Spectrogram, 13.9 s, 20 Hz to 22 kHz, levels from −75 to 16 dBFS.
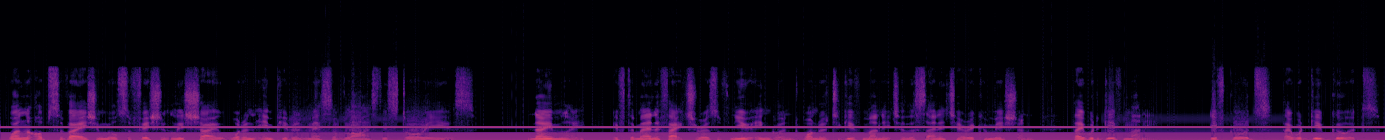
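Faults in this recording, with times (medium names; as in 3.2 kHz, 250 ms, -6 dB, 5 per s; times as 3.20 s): buzz 50 Hz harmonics 24 -34 dBFS
crackle 83 per s -35 dBFS
whine 2.1 kHz -33 dBFS
2.90–4.29 s: clipped -24.5 dBFS
8.79 s: dropout 2.9 ms
11.02–12.85 s: clipped -23 dBFS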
